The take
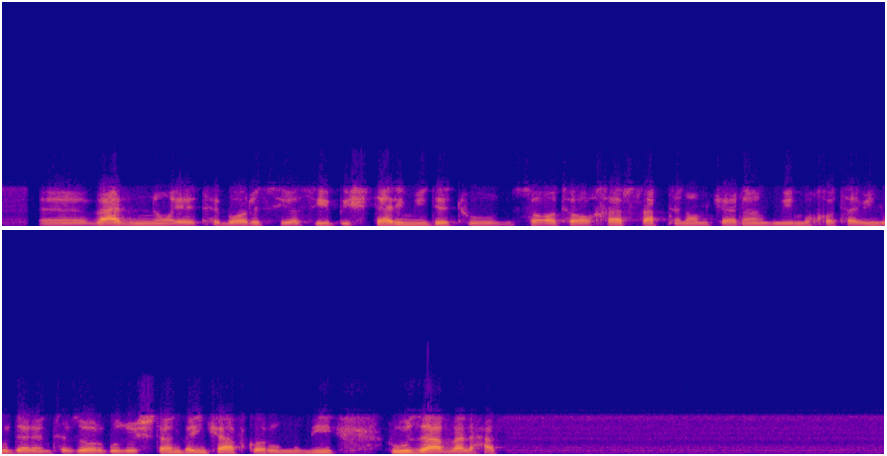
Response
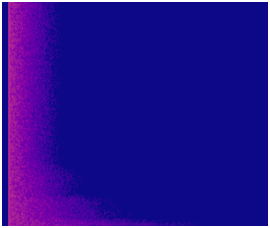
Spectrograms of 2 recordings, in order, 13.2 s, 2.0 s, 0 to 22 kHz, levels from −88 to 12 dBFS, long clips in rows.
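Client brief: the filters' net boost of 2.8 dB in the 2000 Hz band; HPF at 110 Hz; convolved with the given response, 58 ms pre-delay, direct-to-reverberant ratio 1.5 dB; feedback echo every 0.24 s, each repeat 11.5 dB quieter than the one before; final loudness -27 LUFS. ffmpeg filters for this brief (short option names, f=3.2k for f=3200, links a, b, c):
-filter_complex "[0:a]highpass=110,equalizer=f=2k:t=o:g=4,aecho=1:1:240|480|720:0.266|0.0718|0.0194,asplit=2[a][b];[1:a]atrim=start_sample=2205,adelay=58[c];[b][c]afir=irnorm=-1:irlink=0,volume=-6.5dB[d];[a][d]amix=inputs=2:normalize=0,volume=-6.5dB"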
